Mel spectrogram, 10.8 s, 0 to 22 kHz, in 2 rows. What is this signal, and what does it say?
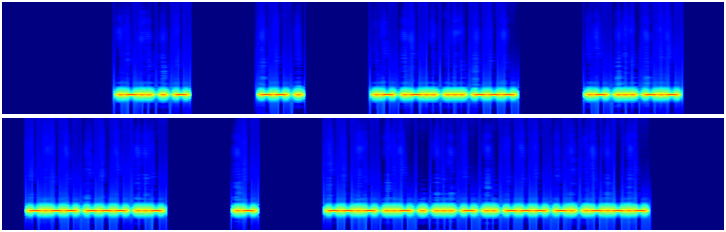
Morse code, heard as a keyed tone, about 46 wpm, 700 Hz. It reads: LET ME ALSO ASK YOU A QUESTION.
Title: 3x Word-Spacing - Sentences from Top 400 Words - 45wpm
